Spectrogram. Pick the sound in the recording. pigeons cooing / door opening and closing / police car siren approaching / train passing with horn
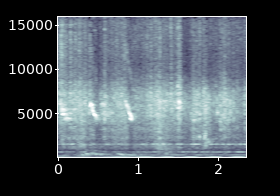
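pigeons cooing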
